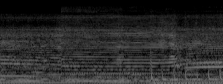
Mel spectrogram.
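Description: Cordless Parkside oscillating multi-tool buzzing steadily as its blade cuts through a white plastic pipe.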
